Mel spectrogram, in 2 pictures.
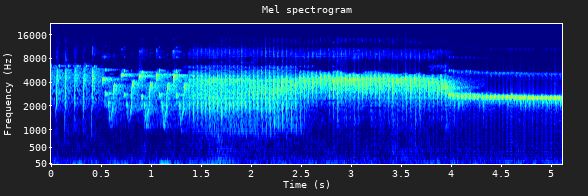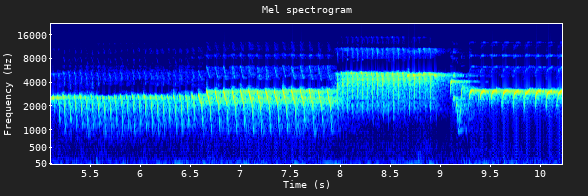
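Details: Varied canary song made of successive rapid trills: a rolling high section, a long lower steady trill, then a step up to a loud, high pulsed trill and a final mid-pitched one.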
